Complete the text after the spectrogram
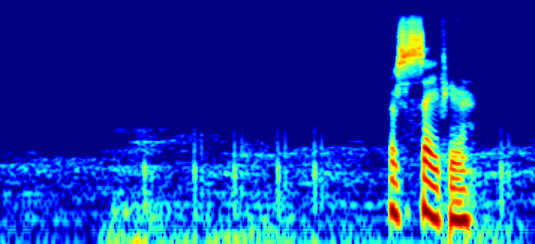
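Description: Footsteps echo softly.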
